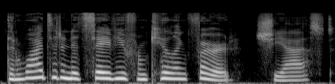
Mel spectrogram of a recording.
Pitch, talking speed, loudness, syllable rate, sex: 245 Hz, 195 wpm, -16 LUFS, 4.2 syllables/s, female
